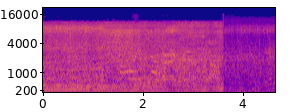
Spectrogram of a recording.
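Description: A jet ski engine roars loudly at speed.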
